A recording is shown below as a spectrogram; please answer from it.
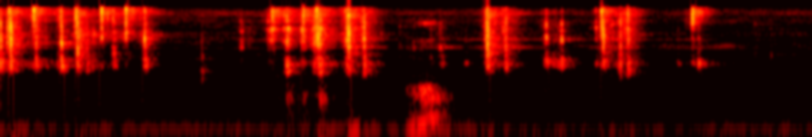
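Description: Computer keyboard typing in three quick bursts of keystrokes with short pauses between.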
